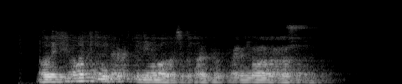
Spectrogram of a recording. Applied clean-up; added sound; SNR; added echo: neural mask model DeepFilterNet 3.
